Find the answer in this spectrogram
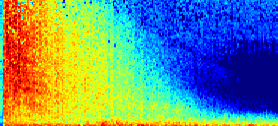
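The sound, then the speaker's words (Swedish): A loud explosion sound effect bursts in abruptly, with a deep rumbling boom that sustains and slowly darkens as the high crackle fades over several seconds. No voices. “kan vi få lite explosioner.”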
